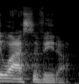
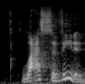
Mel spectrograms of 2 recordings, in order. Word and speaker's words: LaCivita: My name's LaCivita. Your full name. You want to know why you want to say your full name? Because not everybody is named Carly Smith or something that's easy to pronounce. LaCivita, do you have any idea how many people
